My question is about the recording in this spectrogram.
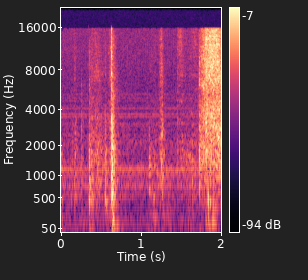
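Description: Faint handling of a plastic battery pack at a portable power station's battery slot: a light click about two-thirds of a second in, a few small ticks, then a soft rushing noise near the end.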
